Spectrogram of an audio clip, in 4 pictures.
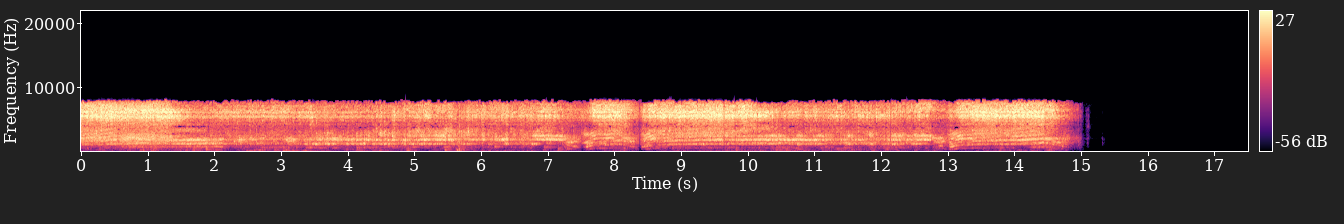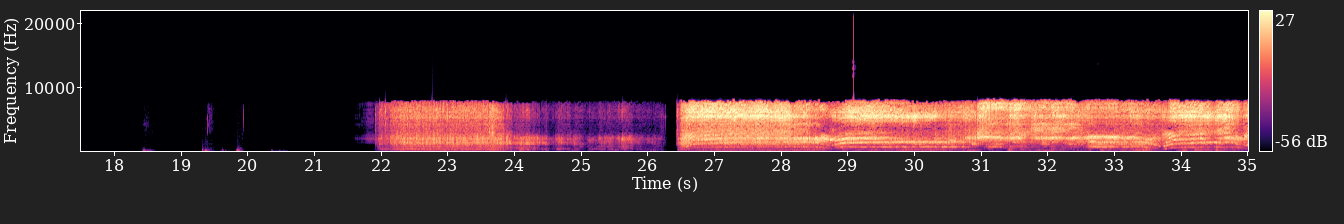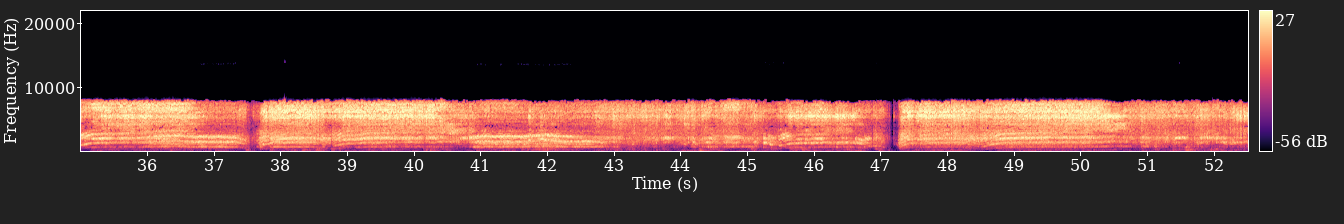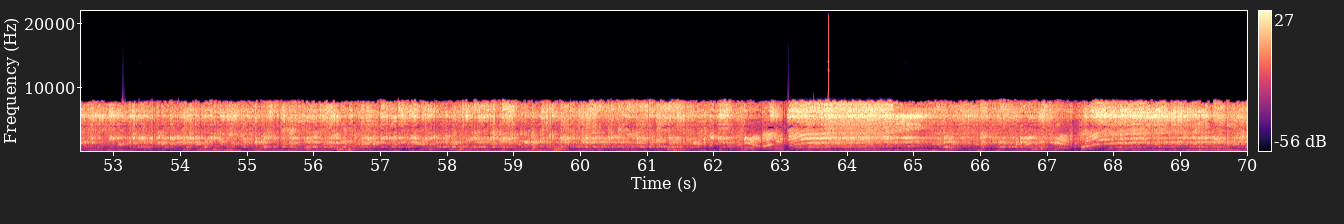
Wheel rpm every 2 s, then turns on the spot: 140, 160, 160, 150, 130, 160, 150, 70, 0, 0, 0, 10, 20, 100, 180, 200, 180, 170, 170, 150, 200, 200, 180, 130, 150, 200, 200, 200, 200, 200, 200, 150, 190, 170, 180.
22-26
